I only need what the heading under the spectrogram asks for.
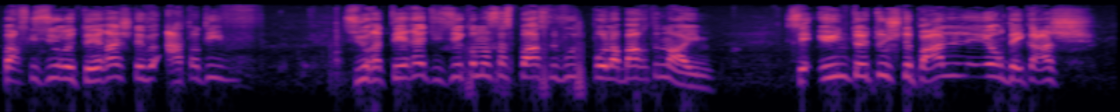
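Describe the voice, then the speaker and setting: For a prank call, a man plays a brash, bigoted, middle-aged football coach with an Alsatian accent, rambling and pushing while adding little tags to every sentence in a rather high voice. He sounds like he has a phone held close to his mouth, and his tone is brisk, sharp and pushy.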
